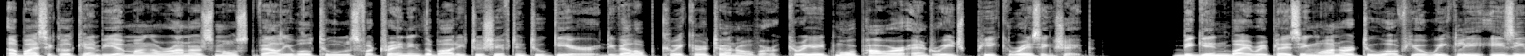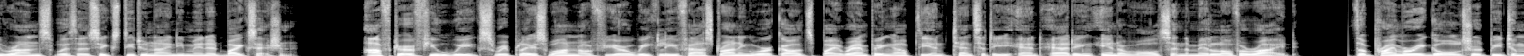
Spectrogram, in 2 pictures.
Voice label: English e-learning

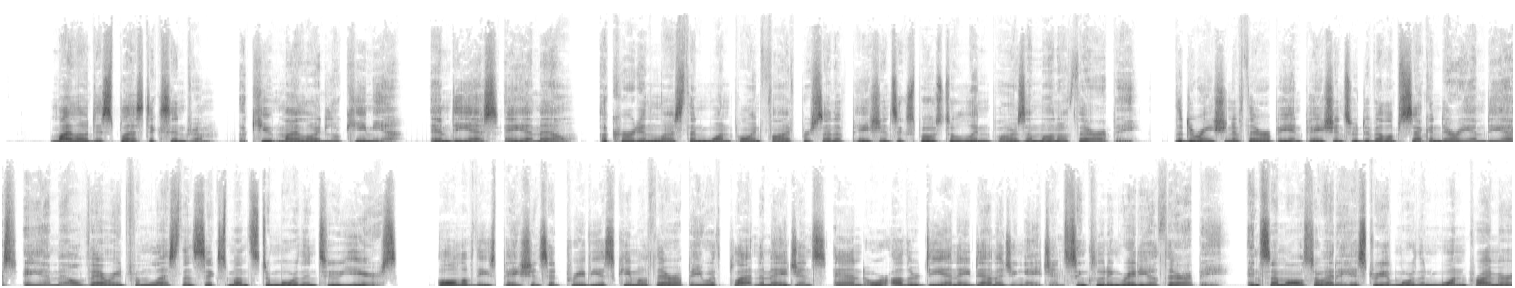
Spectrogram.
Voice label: english american medical narration

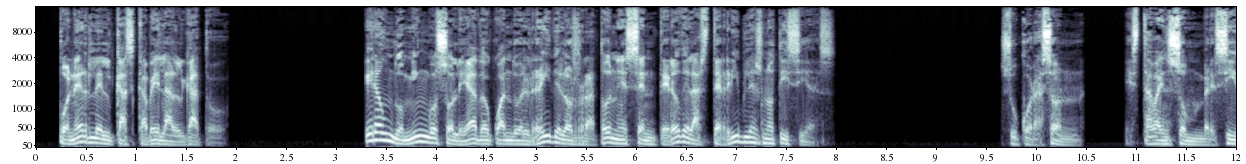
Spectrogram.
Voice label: spanish latin american narration

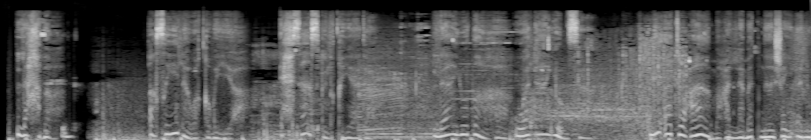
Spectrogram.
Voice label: arabic promos, arabic voice actors

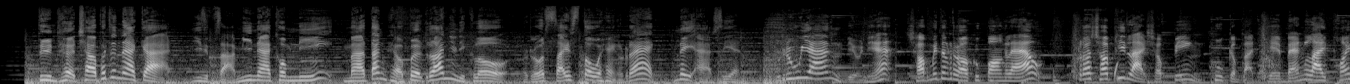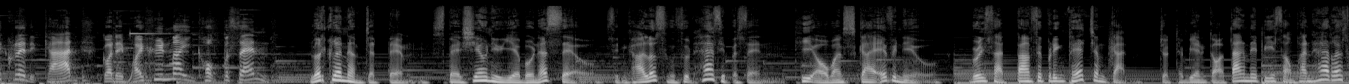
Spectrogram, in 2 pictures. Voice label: thai commercial

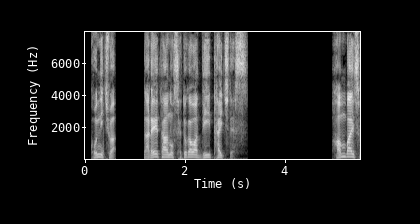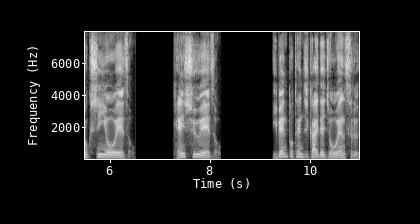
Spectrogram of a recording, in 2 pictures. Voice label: japanese podcasts

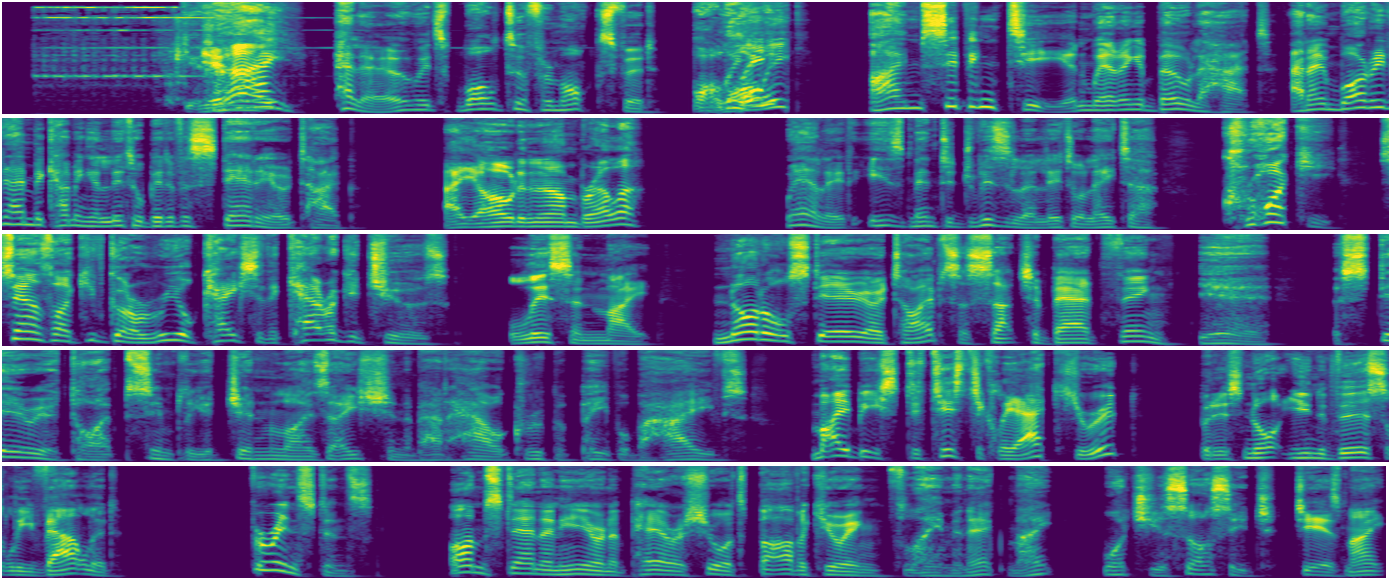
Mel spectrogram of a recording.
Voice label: english australian animation

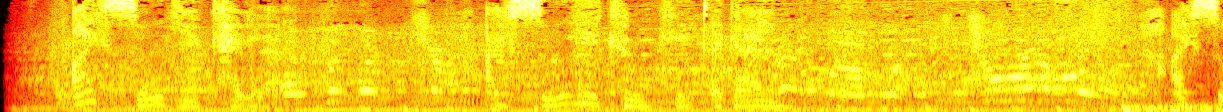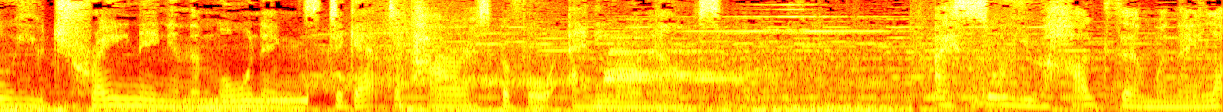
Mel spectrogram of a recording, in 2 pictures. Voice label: english new zealand e-learning; voice actor

